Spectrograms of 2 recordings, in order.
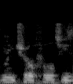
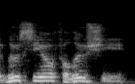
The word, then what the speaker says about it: Lucio Fulci: It's not my favorite of Fulci's movies, but I also like the way people mispronounce Lucio Fulci's name. They say Lucio Fulci or some shit like that. It's Lucio Fulci.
